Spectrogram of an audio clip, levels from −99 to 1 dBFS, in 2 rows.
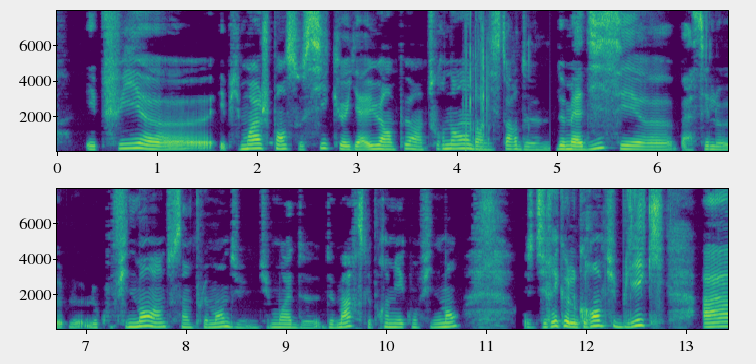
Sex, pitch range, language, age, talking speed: female, 190-235 Hz, French, 20-39, 215 wpm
